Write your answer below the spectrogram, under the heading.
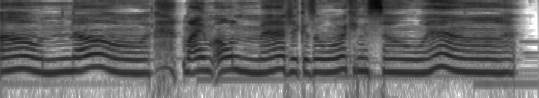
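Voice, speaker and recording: A put-on character voice, female-sounding and high-pitched, at a very slow pace over noticeable background noise. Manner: teasing.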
